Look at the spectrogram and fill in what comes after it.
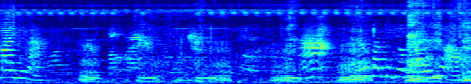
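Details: Puppies quarrelling and playing at night: a busy mix of low rough growls and short rising whimpers, several overlapping, with a steady high electrical hiss throughout.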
